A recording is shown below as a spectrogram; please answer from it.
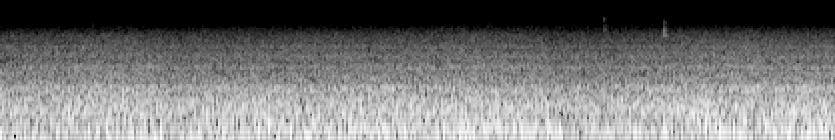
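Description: A Mercedes-Benz Atego truck's diesel engine running, heard from inside the cab while the truck crawls in slow traffic: a steady low drone with road noise.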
